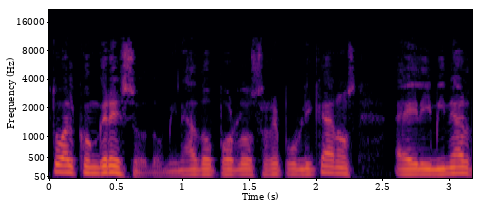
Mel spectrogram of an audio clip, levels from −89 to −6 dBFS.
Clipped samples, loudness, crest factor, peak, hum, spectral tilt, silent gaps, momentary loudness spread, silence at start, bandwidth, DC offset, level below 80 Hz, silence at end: under 0.1%; -42 LUFS; 16 dB; -26 dBFS; none; -6.5 dB/octave; none; 10 LU; 0.05 s; 11.5 kHz; under 0.1%; -72 dBFS; 0 s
